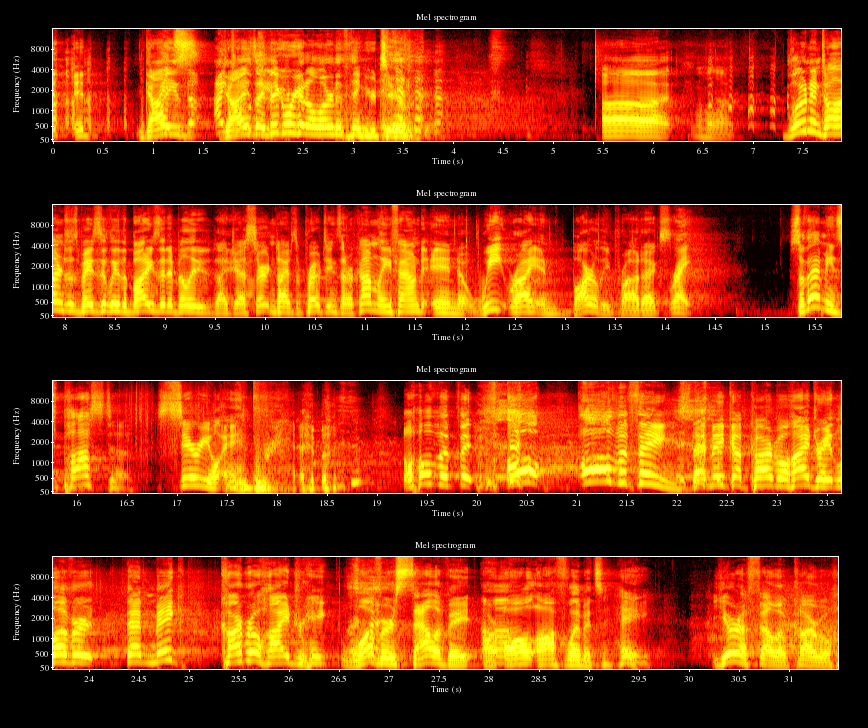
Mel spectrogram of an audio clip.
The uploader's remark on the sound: This episode was recorded Live in Chicago at Thalia Hall.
